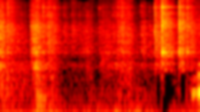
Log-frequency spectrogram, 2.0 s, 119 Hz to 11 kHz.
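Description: Plastic Connect 4 counter dropped into the grid, clattering against the plastic frame as it falls: a string of quick rattling clicks, the loudest about one and a half seconds in.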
